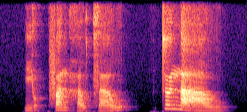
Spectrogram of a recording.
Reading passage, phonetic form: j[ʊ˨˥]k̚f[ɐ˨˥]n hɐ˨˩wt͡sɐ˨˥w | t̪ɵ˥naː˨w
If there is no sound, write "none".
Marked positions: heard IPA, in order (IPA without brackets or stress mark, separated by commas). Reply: ʊ˨˥, ɐ˧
